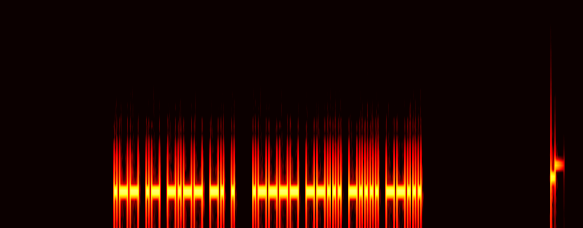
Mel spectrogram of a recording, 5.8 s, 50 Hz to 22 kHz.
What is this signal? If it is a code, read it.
Morse code, heard as a keyed tone, about 44 wpm, 700 Hz. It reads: WAYNE 1767
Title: CWT Exchange 45wpm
